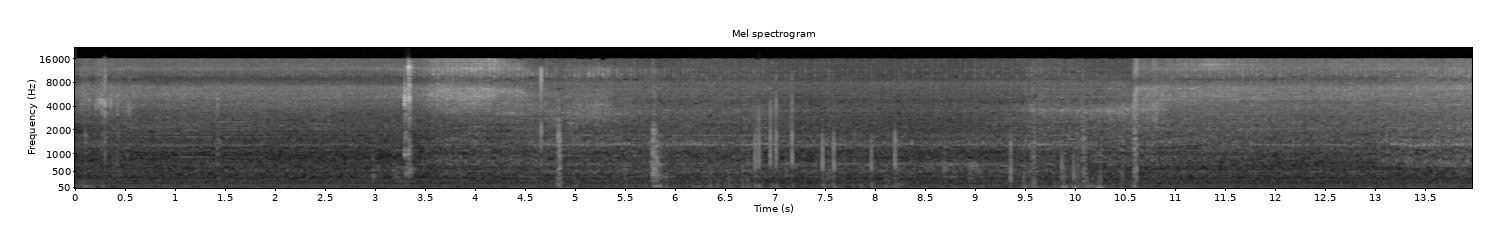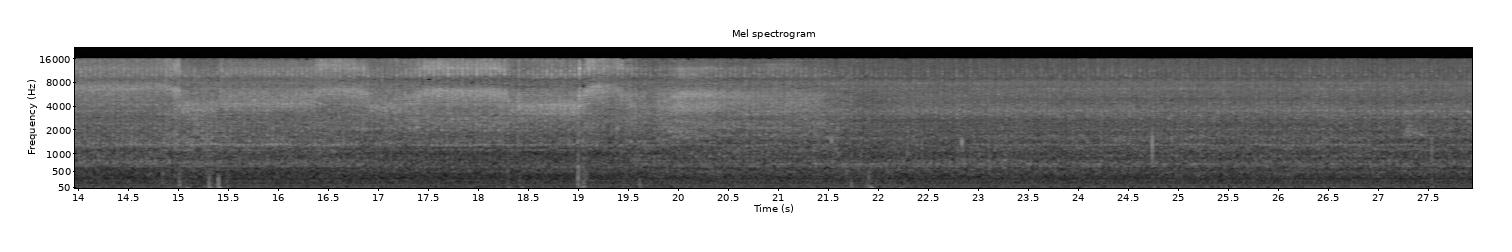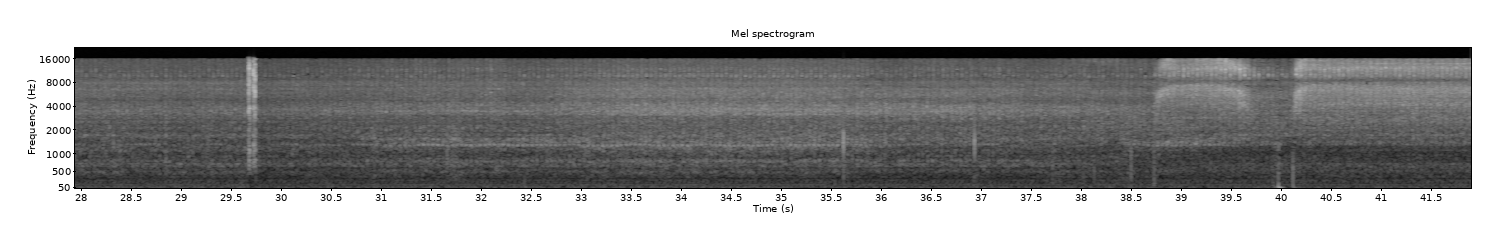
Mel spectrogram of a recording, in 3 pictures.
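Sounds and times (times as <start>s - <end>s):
car engine idling: 0.0s - 41.9s.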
